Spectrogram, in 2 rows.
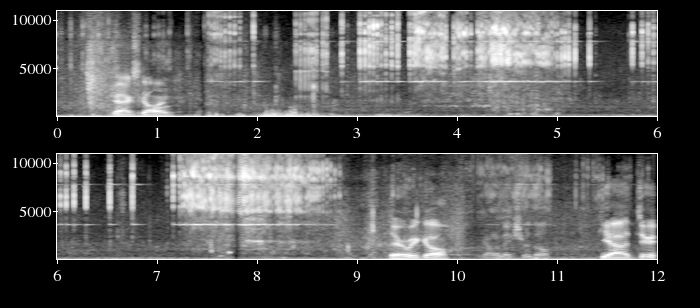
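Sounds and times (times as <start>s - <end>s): fishing reel drag ticking: 1.5s - 9.0s, 10.2s - 12.0s.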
